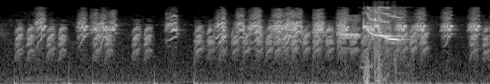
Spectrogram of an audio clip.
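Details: Asian glossy starling (Aplonis panayensis) song used as a training/luring recording: a fast, steady run of high, sharp chirps and metallic chatter, with one bright whistled downslur midway.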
